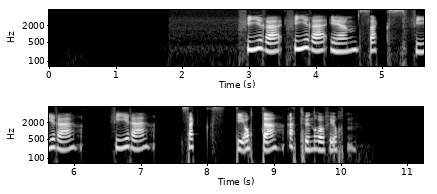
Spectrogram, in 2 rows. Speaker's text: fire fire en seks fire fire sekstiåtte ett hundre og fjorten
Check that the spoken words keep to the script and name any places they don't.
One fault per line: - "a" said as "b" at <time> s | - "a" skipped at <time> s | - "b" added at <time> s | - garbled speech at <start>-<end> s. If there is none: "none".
none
